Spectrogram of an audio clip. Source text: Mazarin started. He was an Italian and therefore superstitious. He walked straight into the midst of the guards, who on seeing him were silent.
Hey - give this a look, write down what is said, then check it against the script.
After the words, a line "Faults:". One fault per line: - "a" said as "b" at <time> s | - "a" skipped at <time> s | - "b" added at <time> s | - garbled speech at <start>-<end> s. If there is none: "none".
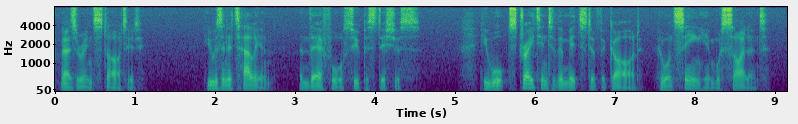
Mazarin started. He was an Italian and therefore superstitious. He walked straight into the midst of the guard, who on seeing him were silent.
Faults:
- "guards" said as "guard" at 6.9 s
